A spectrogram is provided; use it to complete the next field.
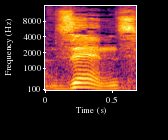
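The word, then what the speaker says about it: ZYN: down on sins which uh zins rhymes with sins are those packets of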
